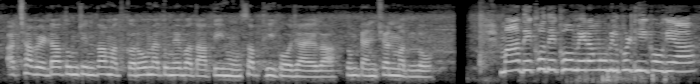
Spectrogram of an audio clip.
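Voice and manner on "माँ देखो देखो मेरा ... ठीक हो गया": much higher, bright excited cry; delighted girl. Acted. Daughter shows her mother the healed face, thrilled and high. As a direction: show it off, thrilled.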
